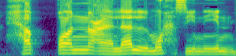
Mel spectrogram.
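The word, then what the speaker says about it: حَقًّا عَلَى الْمُحْسِنِينَ: Cara membacanya dibaca jelas, tidak berdengung. Karena dia dibaca jelas, nah, haqqon, konnya dibaca jelas. Kemudian dia tidak didengungkan, jadi baca pendek saja. Haqqon 'alal muhsinin.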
